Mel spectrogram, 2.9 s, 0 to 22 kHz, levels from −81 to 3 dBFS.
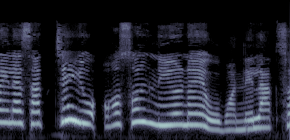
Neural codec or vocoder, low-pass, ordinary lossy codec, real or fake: none; 19.8 kHz; AAC, 32 kbps; real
